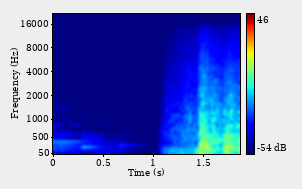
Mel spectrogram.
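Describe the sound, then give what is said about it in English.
A soft tonal hum fades to near silence, then a thunderstorm bursts in: loud, broad rushing rain and rumbling noise that swells in surges, with no voices. “Our magic put a storm in the sky that has rendered the surface of our planet uninhabitable.”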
